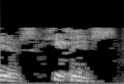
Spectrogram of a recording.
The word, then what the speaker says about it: Hirsch: Una peli que habla sobre Narcisa Hirsch, ¿cómo se dice? – Hirsch.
